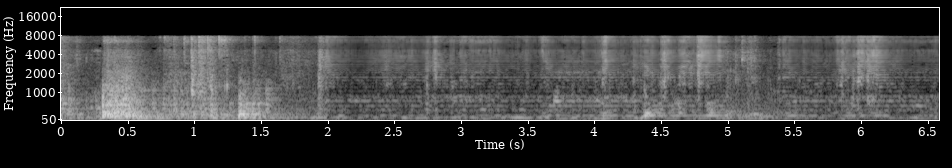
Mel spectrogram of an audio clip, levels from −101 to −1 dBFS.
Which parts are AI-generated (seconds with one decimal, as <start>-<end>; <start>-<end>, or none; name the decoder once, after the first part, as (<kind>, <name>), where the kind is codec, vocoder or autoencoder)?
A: 2.0-5.0 (vocoder, BigVGAN v2); 5.4-6.6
